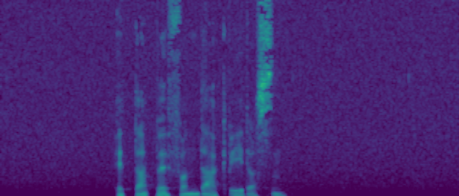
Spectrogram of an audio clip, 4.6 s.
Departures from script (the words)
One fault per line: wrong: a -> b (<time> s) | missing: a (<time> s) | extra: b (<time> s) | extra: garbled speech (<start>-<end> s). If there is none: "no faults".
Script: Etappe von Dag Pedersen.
no faults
